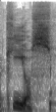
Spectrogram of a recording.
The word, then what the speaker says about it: Kios: It's called a Kios, which is how it's pronounced in Greek.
